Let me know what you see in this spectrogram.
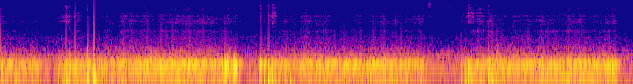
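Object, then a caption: Metal mesh microphone grille. Slow fingertip and nail scratching with both hands on the perforated metal mesh grille of a white Blue Yeti microphone with a hollow head. The result is a low, dense, rasping scrape centered low in pitch with almost no bright content, heard in steady stretches broken by short pauses.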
